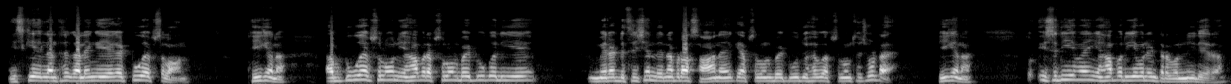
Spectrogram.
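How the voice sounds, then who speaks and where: A man with a high, dark-toned voice delivers a maths lecture, patiently working through proofs. He blends English maths terms into his speech and keeps checking in with "theek hai na".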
